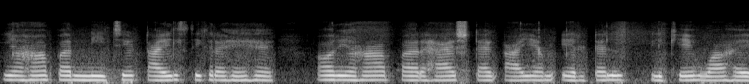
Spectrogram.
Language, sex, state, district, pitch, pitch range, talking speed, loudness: Hindi, female, Haryana, Charkhi Dadri, 200 Hz, 195-205 Hz, 135 wpm, -14 LUFS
